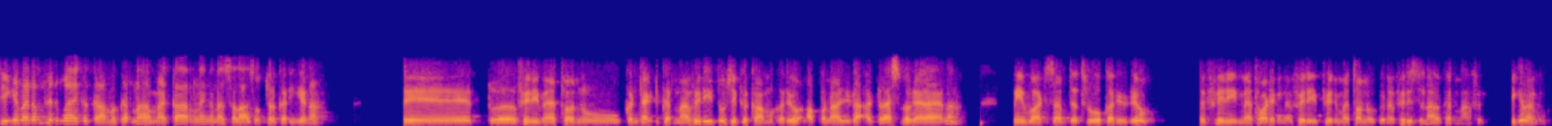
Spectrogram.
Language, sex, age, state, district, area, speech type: Dogri, male, 30-45, Jammu and Kashmir, Reasi, urban, conversation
